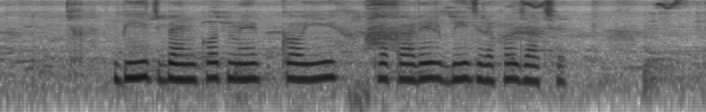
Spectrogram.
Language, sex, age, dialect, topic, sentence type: Magahi, female, 51-55, Northeastern/Surjapuri, agriculture, statement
